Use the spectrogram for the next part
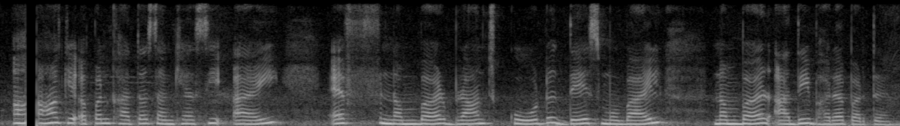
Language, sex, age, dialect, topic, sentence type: Maithili, female, 25-30, Eastern / Thethi, banking, statement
